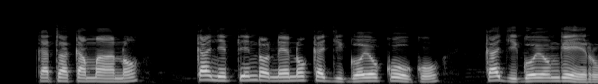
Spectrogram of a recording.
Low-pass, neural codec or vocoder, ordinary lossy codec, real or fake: 7.2 kHz; none; none; real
